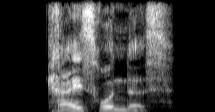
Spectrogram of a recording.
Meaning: strong/mixed nominative/accusative neuter singular of kreisrund
- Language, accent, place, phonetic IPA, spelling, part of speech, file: German, Germany, Berlin, [ˈkʁaɪ̯sˌʁʊndəs], kreisrundes, adjective, De-kreisrundes.ogg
